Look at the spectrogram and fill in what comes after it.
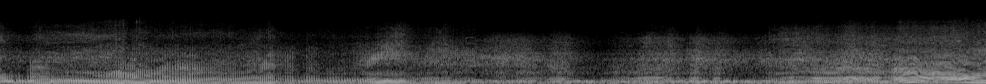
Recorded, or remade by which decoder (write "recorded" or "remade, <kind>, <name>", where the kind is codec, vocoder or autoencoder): recorded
